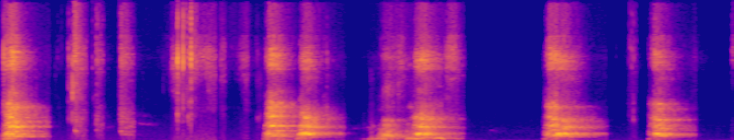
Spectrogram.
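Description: Several dogs bark in short, loud bursts with brief pauses between them, close by and sharp, with no voices.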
